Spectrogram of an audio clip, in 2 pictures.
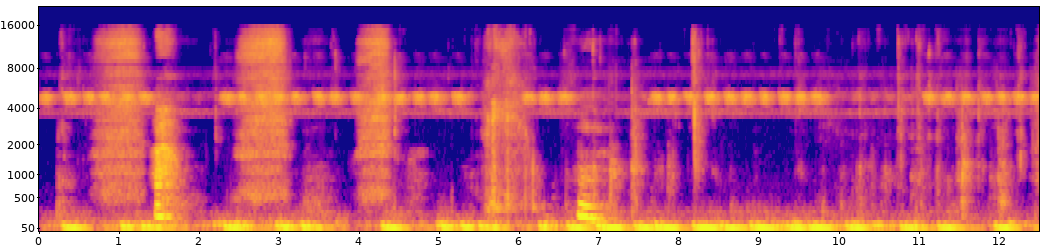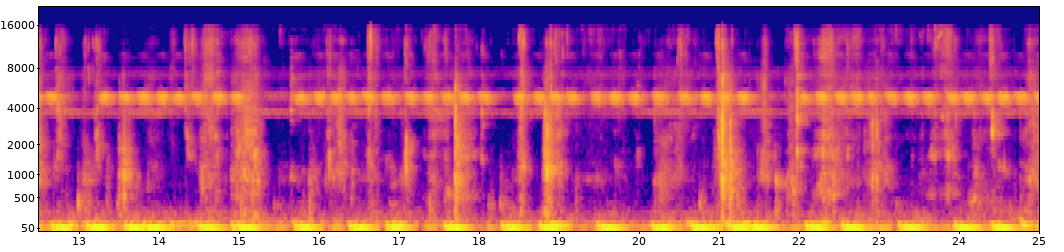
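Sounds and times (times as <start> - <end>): insect chirping: 0.0 - 25.0
chewing close to microphone: 10.0 - 25.0.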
